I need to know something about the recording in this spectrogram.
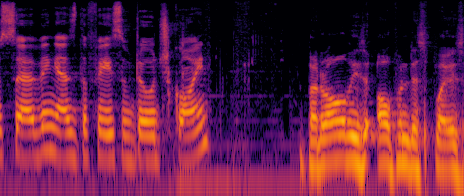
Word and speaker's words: Dogecoin: pyramid scheme to support dogcoin Dogecoin I think is how you say it right musk himself admitted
